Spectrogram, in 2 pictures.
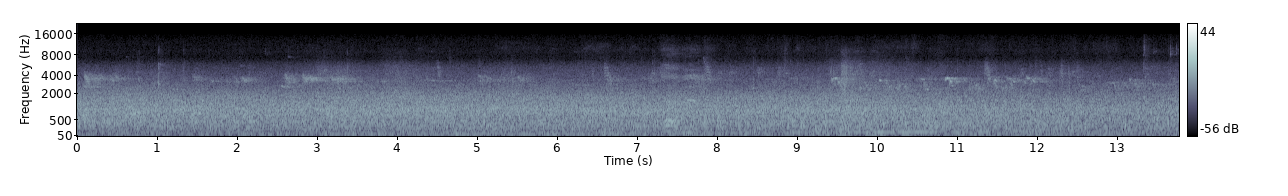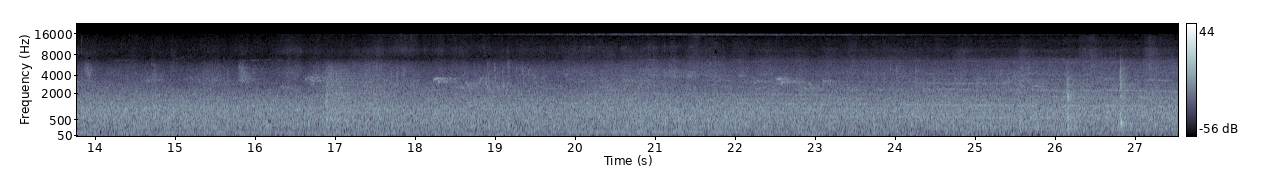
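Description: Steady city traffic hums outdoors.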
